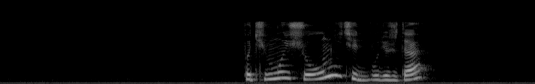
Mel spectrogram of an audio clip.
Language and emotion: Russian, angry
